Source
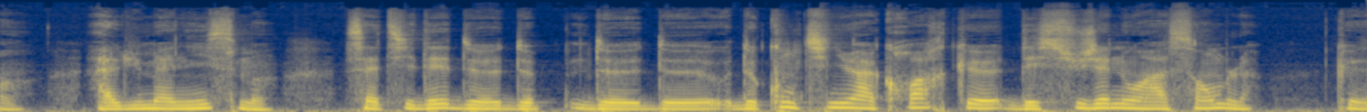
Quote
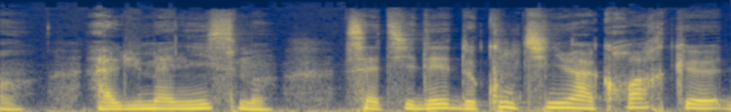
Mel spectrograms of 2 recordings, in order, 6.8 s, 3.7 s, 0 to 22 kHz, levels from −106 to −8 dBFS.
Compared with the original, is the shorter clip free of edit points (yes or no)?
no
